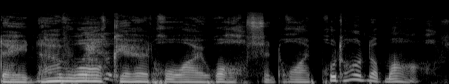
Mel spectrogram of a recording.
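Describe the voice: A man's put-on character voice, medium in pitch and fairly slow in pace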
